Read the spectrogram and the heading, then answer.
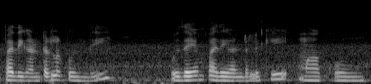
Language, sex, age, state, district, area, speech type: Telugu, female, 45-60, Andhra Pradesh, Kurnool, rural, spontaneous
